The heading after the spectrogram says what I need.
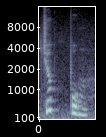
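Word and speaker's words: じゅっぷん: Dan untuk 10-nya ya, ju-nya tidak panjang tapi pakainya tsu kecil, pakai konsonan berganda. Jadi jupung.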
